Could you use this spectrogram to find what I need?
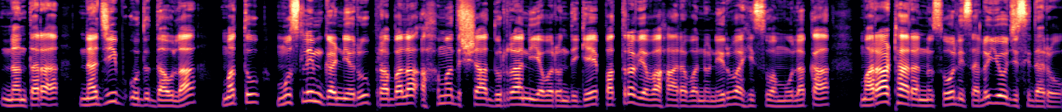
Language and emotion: Kannada, neutral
